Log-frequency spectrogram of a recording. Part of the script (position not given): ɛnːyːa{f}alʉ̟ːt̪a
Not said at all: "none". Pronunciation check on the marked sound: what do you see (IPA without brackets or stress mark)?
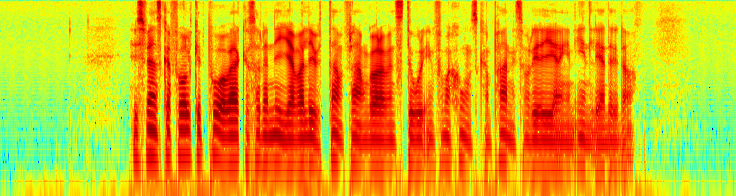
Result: v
